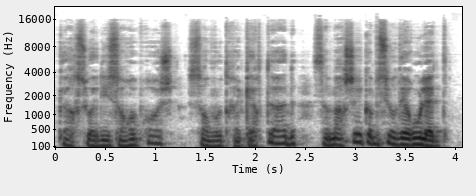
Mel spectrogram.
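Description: A man's voice: medium pitch, normal speed, darkish tone, slightly rough, lightly acted. A man reading a novel aloud, voicing a bold, jovial male detective who talks in a hearty, commanding way. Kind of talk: audiobook character reading.

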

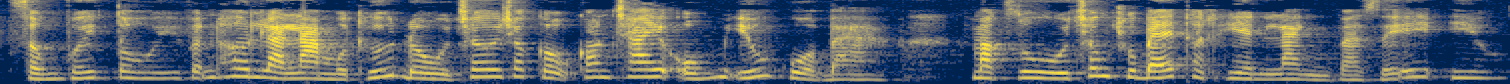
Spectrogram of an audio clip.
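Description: A woman's voice: mid-range voice, moderate pace, natural voice. A woman voicing a stern, commanding old man who leads a troupe of performing dogs, in an audiobook reading. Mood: firm. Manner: curt, commanding. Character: stern old male street-show master.

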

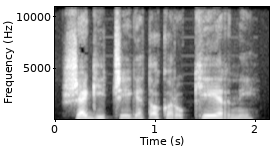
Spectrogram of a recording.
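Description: A frantic middle-aged father trying to get his child out alive, as a male audiobook narrator plays him. His urgent, strained voice carries a gravelly rasp. The sound is dry and close, with no room around it. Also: medium pitch, steady tone, no room sound. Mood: dazed. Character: desperate middle-aged father fleeing gunfire.

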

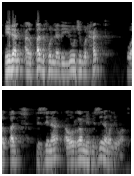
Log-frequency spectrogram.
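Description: Male religious teacher, mid-pitched voice, explanatory lecture with repeated words and questions, dull lo-fi recording. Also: fairly even intonation, fast talker. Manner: repeats key words, asks the class questions. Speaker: Islamic scholar teaching a class. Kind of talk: lecture commentary on a legal text.

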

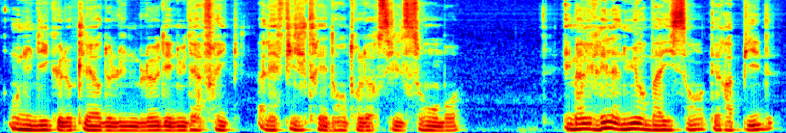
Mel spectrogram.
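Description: A man reading a literary novel aloud in a measured, expressive narration. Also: fairly low pitch, breathy edge. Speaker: audiobook narrator.

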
